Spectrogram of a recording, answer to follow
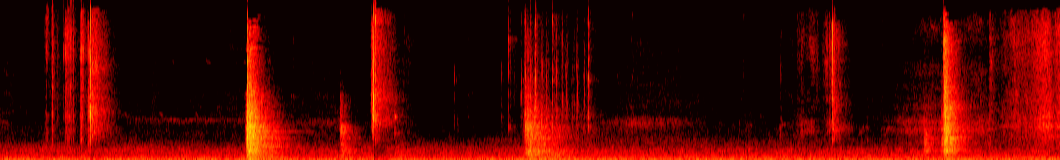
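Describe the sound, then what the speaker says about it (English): Sharp clicks of a V-cutter snapping through a cigar head, several distinct crisp cuts spaced a few seconds apart over a quiet room background, no talking. "we're gonna give it a V cut, as per usual"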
